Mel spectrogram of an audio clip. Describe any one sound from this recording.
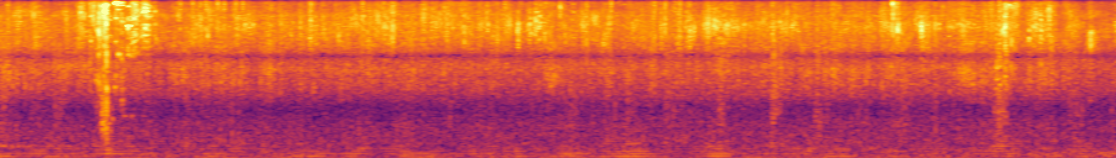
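A menu clicks as items are selected.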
